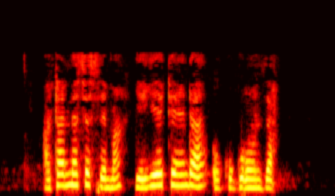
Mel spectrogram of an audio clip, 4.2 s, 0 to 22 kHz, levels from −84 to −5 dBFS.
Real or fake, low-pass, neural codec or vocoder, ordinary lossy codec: fake; 7.2 kHz; vocoder, 22.05 kHz, 80 mel bands, WaveNeXt; MP3, 32 kbps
